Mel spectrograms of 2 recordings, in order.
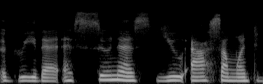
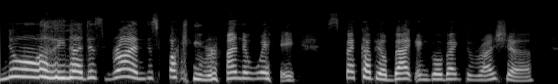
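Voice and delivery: mock frustrated, high-pitched shouting; 7 semitones higher, 6 dB louder than usual. Describing watching the show, the speaker acts out shouting at the TV. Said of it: "you're like shouting at the TV like".

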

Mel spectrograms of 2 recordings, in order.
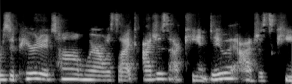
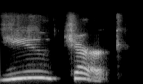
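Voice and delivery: restrained, held-in mild insulting yell; 4 semitones higher than usual. Retelling yelling at his grave; retelling a yell. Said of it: "I yell".

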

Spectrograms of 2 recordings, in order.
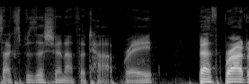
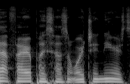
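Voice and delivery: ordinary talk, nothing marked

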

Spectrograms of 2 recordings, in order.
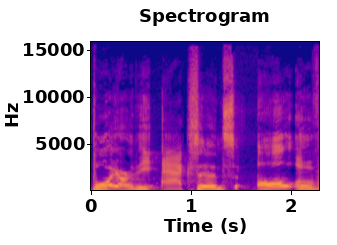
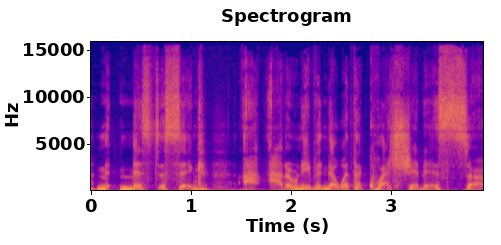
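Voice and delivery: put-on old, lifelong chain-smoker voice; 5 semitones lower than usual. Mimicking how someone said a line to Mr. Singh, in an old lifelong-smoker voice. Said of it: "an old man who has been smoking most of his life, or like a New Yorker".

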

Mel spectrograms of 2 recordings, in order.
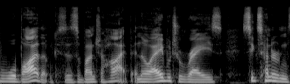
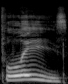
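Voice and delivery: mock pleading, higher and louder; 9 semitones higher, 6 dB louder than usual. Imitating the company calling Redditors back through a megaphone: imitating begging. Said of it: "absolutely begging".

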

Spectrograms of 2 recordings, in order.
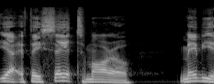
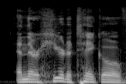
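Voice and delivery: usual speaking voice

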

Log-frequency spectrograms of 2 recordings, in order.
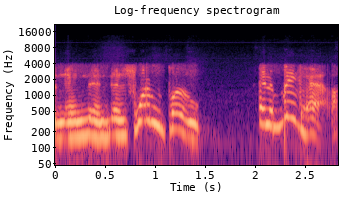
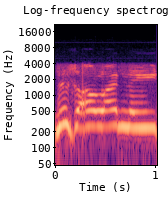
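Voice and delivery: very high-pitched whining voice. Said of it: "kinda like Steve Martin in The Jerk".

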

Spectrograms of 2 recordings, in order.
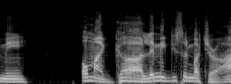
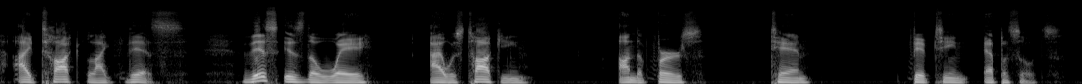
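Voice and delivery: slow, unhurried, deliberate and drawn out; 5 semitones lower, 4 dB quieter than usual. Host showing how they talked in their first episodes: imitating own old slow talk. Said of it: "I talk a lot slower".

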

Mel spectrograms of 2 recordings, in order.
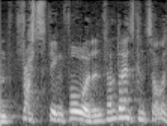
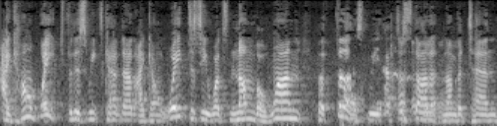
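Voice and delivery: normal talking voice

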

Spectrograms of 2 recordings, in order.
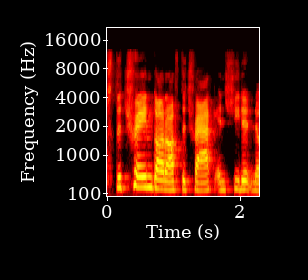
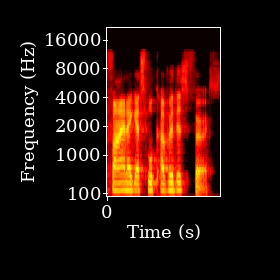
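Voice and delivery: normal talking voice

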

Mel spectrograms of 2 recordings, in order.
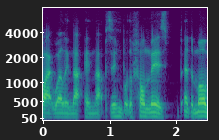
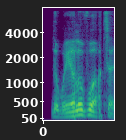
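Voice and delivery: loud, dramatic, theatrical game-show announcer voice; 5 dB louder than usual. Announcing the game segment, the wheel of wootton, in a dramatic announcer voice. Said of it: "So dramatic".

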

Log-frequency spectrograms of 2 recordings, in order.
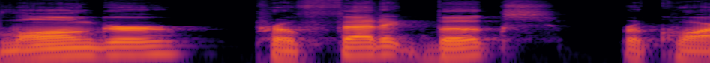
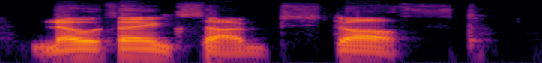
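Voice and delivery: loud, put-on teddy bear voice; 6 dB louder than usual. Walking past a girl's pretend tea party, answering for her teddy bear, bear voice. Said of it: "in my best bear voice".

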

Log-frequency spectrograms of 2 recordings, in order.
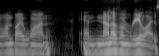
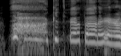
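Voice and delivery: mock very high, wild madman scream. Retelling chasing kids out of the yard: imitating yelling like a madman. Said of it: "yelling like a madman".

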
